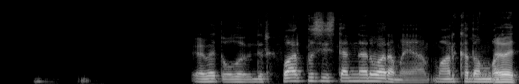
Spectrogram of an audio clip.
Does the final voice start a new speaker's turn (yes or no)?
yes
